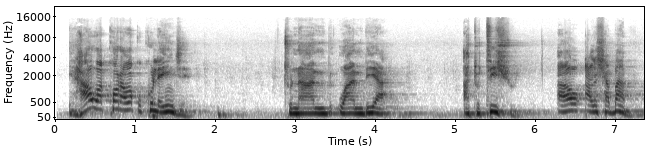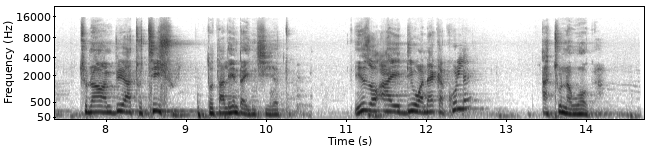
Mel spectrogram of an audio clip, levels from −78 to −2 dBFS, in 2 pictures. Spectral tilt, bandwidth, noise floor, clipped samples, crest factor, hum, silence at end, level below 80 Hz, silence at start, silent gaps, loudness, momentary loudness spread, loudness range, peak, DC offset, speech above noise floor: -4 dB/octave; 16 kHz; -47 dBFS; under 0.1%; 16 dB; none; 0.05 s; -44 dBFS; 0.2 s; none; -15 LUFS; 19 LU; 3 LU; 0 dBFS; under 0.1%; 31 dB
